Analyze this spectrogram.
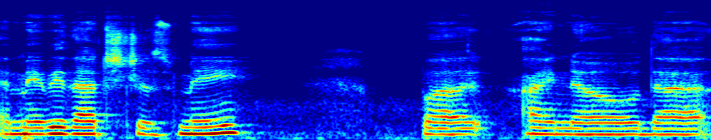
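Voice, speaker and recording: A woman speaks at a very slow pace, soft-spoken. Her intonation is monotone and flat. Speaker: tarot reader. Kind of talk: tarot reading monologue.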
